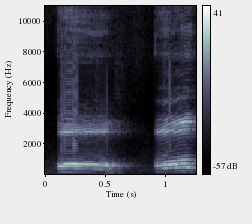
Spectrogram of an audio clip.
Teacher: ਔ ਬੋਲਣ ਲੱਗਿਆਂ ਵੀ ਜੀਭ ਦਾ ਜਿਹੜਾ ਪਿਛਲਾ ਹਿੱਸਾ ਆ ਉਹ ਉਤਾਂਹ ਚੱਕਿਆ ਜਾਂਦਾ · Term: ਪਿਛਲੇ ਸਵਰ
